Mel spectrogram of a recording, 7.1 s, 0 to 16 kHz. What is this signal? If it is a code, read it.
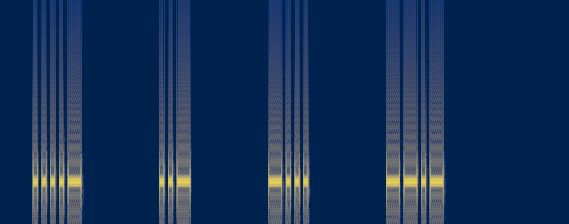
Morse code, heard as a keyed tone, about 22 wpm, spaced as for 8 wpm, 700 Hz. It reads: 4UBQ
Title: USA Call Signs - 6 Characters - 6x Character Spacing - 22wpm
